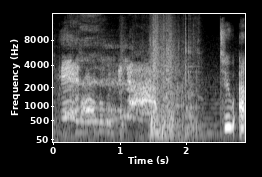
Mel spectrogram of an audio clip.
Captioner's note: screams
